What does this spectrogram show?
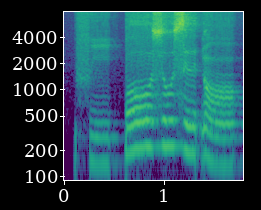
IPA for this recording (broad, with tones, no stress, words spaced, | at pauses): fiː˨ k͡poː˦zu˦ zɨ˧ ɗɔ̃˧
